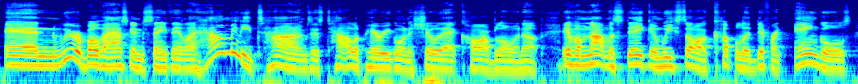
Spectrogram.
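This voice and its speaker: Casual male reviewer, chatty and animated, breaks off to laugh and quote scenes. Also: mid-range voice, brisk, hardly any pauses. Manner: chatty, laughs often, acts out characters' lines. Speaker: show reviewer. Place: his apartment.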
